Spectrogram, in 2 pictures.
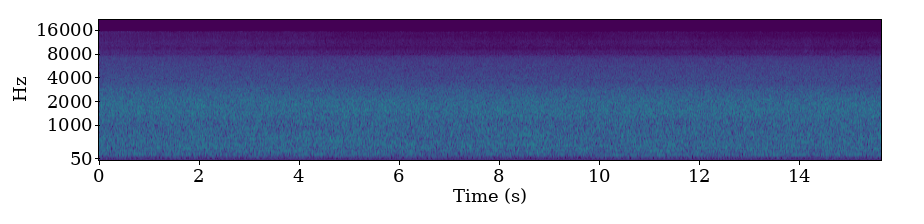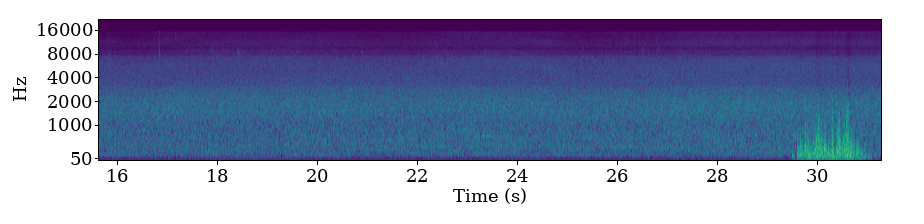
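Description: Steady background hiss of a large indoor hall's fans and ventilation. A short, louder burst comes right at the end.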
